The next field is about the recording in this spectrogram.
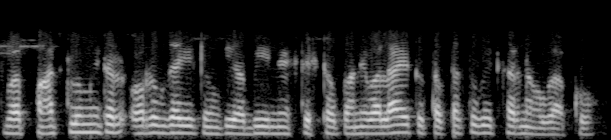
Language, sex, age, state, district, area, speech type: Hindi, male, 18-30, Madhya Pradesh, Ujjain, urban, conversation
